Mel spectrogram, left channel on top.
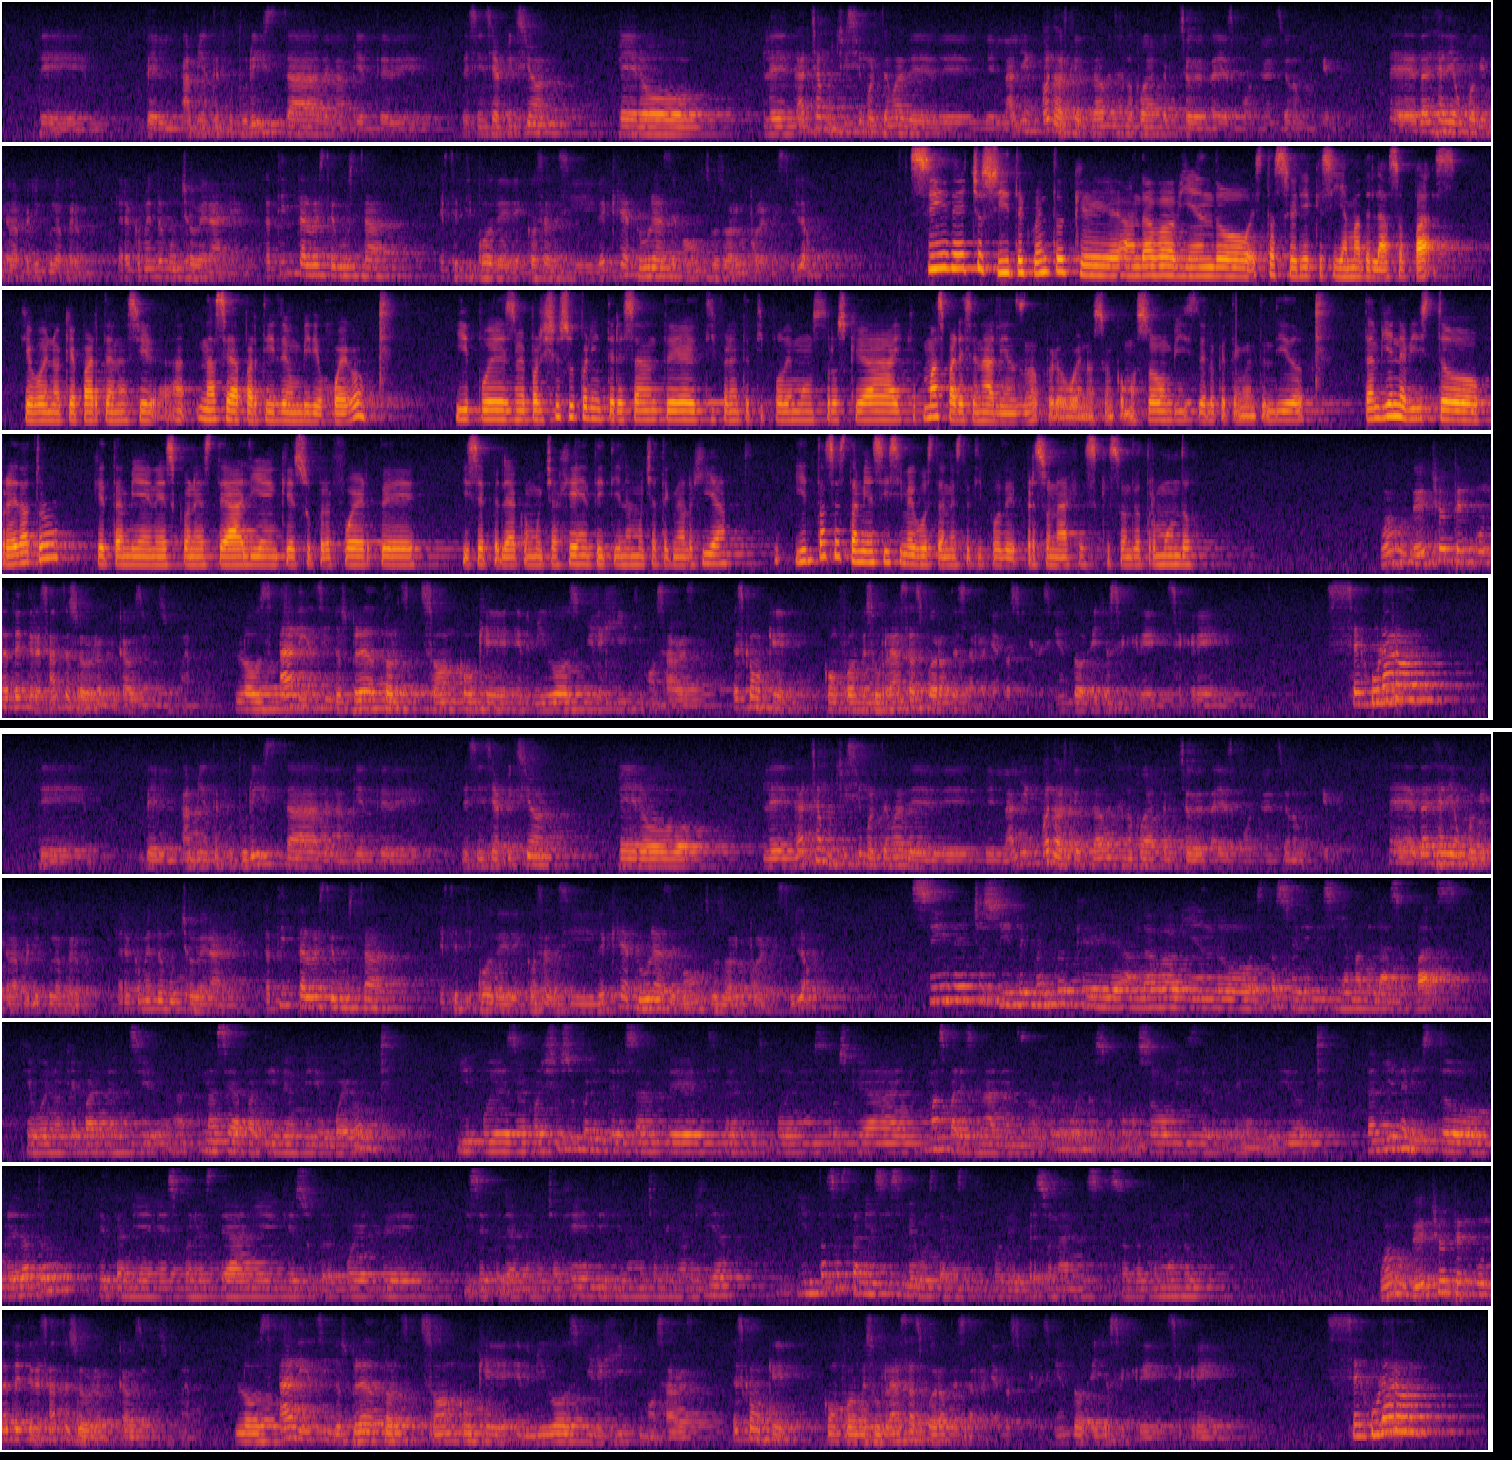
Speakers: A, on the right; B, on the left.
A: de- del ambiente futurista, del ambiente de de ciencia ficción, pero le engancha muchísimo el tema de, de- del alien. Bueno, es que realmente no puedo darte muchos detalles, como te menciono, porque pues eh, dañaría un poquito la película, pero te recomiendo mucho ver Alien. A ti tal vez te gusta este tipo de, de cosas así, de criaturas, de monstruos o algo por el estilo.
B: Sí, de hecho sí, te cuento que andaba viendo esta serie que se llama The Last of Us, que bueno, que parte a nacir- a- nace a partir de un videojuego. Y pues me pareció súper interesante el diferente tipo de monstruos que hay, que más parecen aliens, ¿no? Pero bueno, son como zombies, de lo que tengo entendido. También he visto Predator, que también es con este alien que es súper fuerte y se pelea con mucha gente y tiene mucha tecnología. Y entonces también sí, sí me gustan este tipo de personajes que son de otro mundo,
A: Wow, de hecho tengo un dato interesante sobre lo que acabas de mencionar. Los aliens y los predators son como que enemigos ilegítimos, ¿sabes? Es como que conforme sus razas fueron desarrollándose y creciendo, ellos se cre- se creen se juraron,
